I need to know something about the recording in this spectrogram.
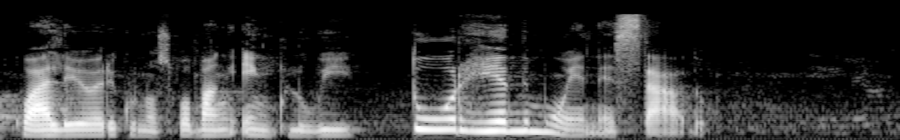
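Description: A woman speaks clearly and with animation into a microphone.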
